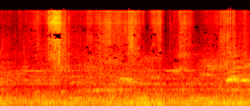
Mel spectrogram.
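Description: A hand pressing and smoothing dry sand in a plastic pot: a few soft gritty scrapes, the loudest about a second in.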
